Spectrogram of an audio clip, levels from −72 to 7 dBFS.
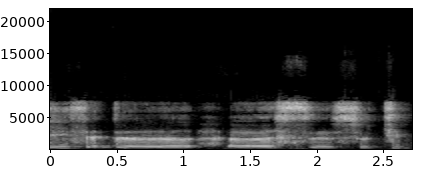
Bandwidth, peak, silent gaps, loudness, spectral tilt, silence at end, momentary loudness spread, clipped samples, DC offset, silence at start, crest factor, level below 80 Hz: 16 kHz; -2 dBFS; none; -16 LUFS; 3 dB/octave; 0.05 s; 9 LU; under 0.1%; under 0.1%; 0 s; 18 dB; -68 dBFS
